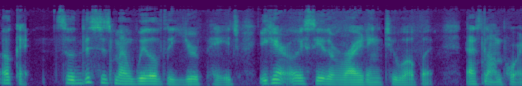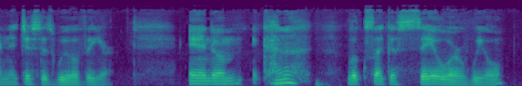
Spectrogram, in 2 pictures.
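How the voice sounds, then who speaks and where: A man speaks at a moderate pace with a fairly low pitch. He is soft-spoken. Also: ordinary pitch variation, dry, close sound with no echo. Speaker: pagan craft vlogger. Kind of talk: casual show-and-tell vlog. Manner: soft, quiet speaking.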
